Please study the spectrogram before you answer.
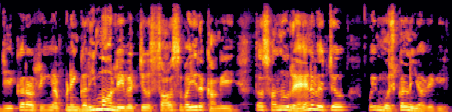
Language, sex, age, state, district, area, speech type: Punjabi, male, 18-30, Punjab, Muktsar, rural, spontaneous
